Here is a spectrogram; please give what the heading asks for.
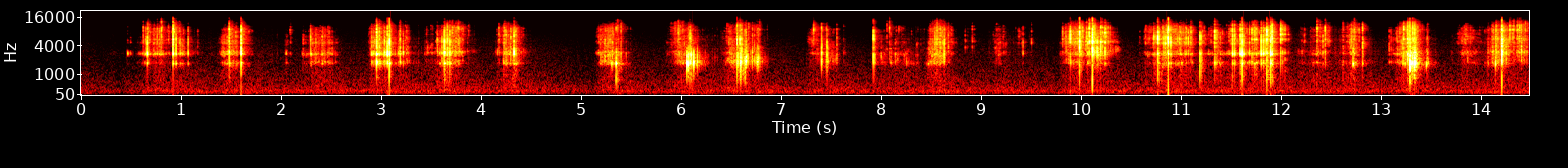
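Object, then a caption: Small glass jar with metal screw lid holding loose crinkly pieces. A small clear glass jar with a silver metal screw lid, partly filled with loose red crinkly pieces, is held in both hands, tapped with fingertips and nails, and tilted so the contents rattle. Short bursts of bright, crisp clicks and crinkly rattles come in quick clusters with brief pauses between, each sound dying away almost instantly with no low end.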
